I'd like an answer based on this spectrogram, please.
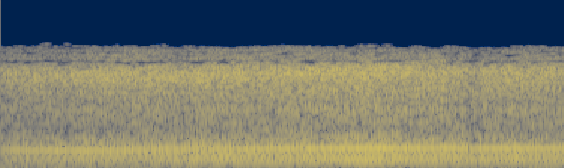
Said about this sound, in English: It's about an hour later now, and a car with three very silent people in it has just reached the outskirts of the town.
